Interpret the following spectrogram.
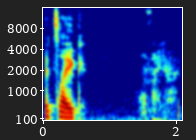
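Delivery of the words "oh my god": barely audible, breathy whisper; hushed, voiceless exclamation; awed whisper. Retold or imitated. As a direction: whisper it under your breath. Whispered reaction to the scene.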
